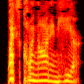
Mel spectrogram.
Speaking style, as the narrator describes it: He whispered

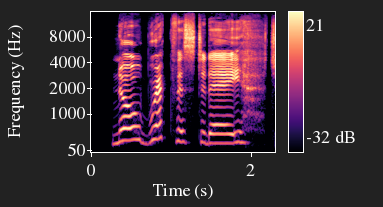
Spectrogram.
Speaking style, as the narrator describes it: Joe called in a loud voice

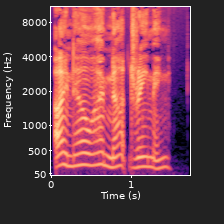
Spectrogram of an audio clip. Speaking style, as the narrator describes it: she said in a quivering voice

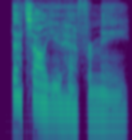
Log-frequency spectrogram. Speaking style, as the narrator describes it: she asked, her voice holding a hint of a purr to it

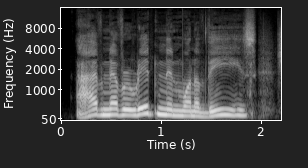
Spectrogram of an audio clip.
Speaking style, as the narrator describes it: she called out the window

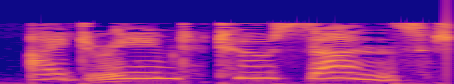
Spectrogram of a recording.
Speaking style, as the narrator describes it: she croaked

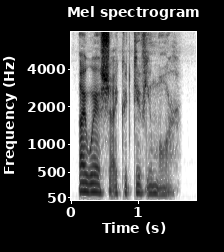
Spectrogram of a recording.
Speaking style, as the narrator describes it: he said softly

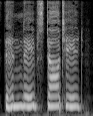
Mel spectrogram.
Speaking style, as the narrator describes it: she moaned

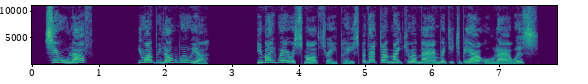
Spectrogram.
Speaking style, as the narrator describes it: Peggy called out

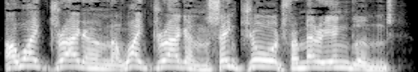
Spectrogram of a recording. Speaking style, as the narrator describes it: The shout of

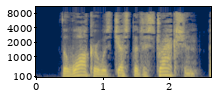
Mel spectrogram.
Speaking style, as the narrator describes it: I breathed

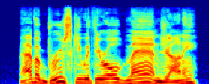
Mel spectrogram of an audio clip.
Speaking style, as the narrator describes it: pleading

